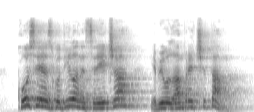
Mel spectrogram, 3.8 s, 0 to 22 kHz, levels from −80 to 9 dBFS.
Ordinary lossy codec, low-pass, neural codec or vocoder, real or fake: none; 10.8 kHz; none; real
